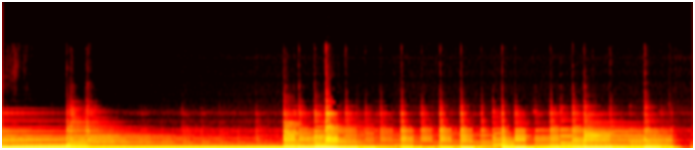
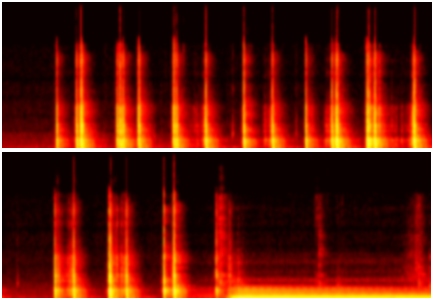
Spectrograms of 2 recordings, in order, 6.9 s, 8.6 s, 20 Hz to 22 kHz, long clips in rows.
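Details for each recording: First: Laney LA60C solid-state acoustic guitar amp, 90s, passive electric guitar through passive input: clean chords and notes, no hum, crackle or hiss; phase, chorus, parametric EQ, treble and reverb work fine. Active input had been cutting out. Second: Laney LA60C solid-state acoustic guitar amp, active instrument input: strumming suddenly cuts to silence, then a chord rings on. The active circuit is suspected of cutting out; the passive input seems okay.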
